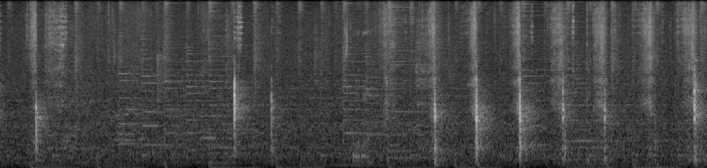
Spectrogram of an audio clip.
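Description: A knife slices food for date chutney on a cutting board, a series of sharp, close chops spaced irregularly over a faint background hum, about a dozen distinct strikes with no speech.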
